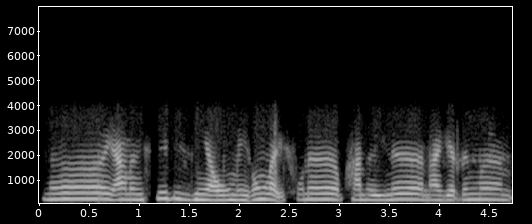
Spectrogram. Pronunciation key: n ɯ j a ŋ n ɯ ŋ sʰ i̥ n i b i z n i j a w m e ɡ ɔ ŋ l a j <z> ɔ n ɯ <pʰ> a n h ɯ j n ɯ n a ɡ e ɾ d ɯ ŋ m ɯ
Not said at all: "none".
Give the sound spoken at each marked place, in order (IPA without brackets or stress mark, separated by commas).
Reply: s, pʰ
